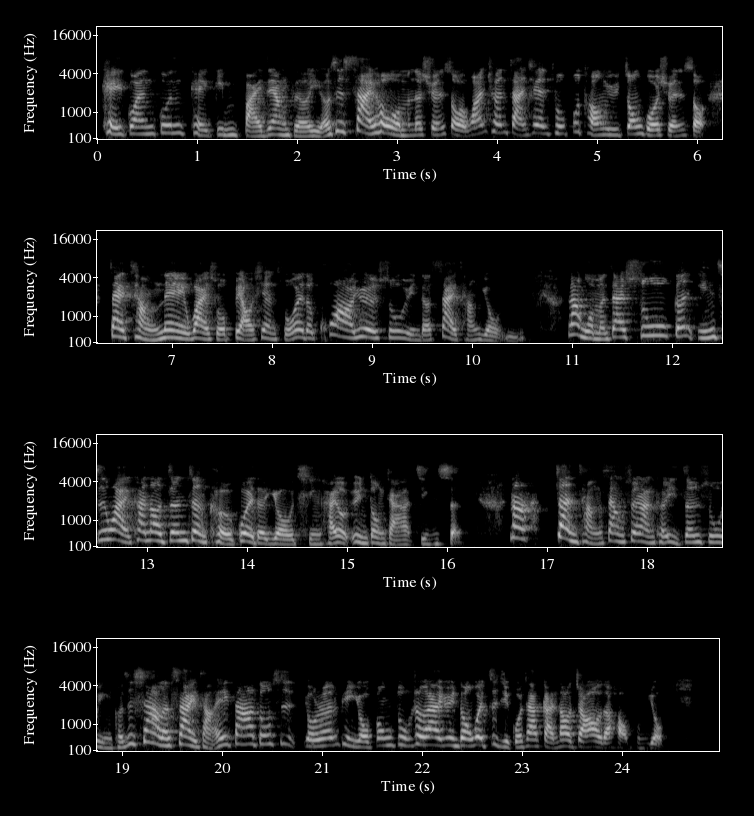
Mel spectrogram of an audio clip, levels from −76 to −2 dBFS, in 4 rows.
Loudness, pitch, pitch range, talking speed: -28 LUFS, 245 Hz, 200-280 Hz, 295 characters per minute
